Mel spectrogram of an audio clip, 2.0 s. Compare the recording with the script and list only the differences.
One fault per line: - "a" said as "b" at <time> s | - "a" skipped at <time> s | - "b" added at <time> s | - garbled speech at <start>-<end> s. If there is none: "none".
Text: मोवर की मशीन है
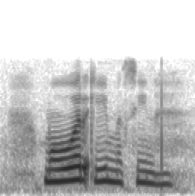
none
